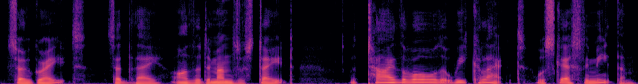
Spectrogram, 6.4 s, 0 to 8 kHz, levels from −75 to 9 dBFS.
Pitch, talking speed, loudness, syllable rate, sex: 125 Hz, 190 wpm, -20 LUFS, 5.1 syllables/s, male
